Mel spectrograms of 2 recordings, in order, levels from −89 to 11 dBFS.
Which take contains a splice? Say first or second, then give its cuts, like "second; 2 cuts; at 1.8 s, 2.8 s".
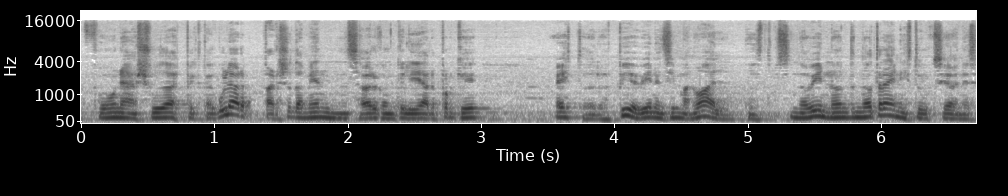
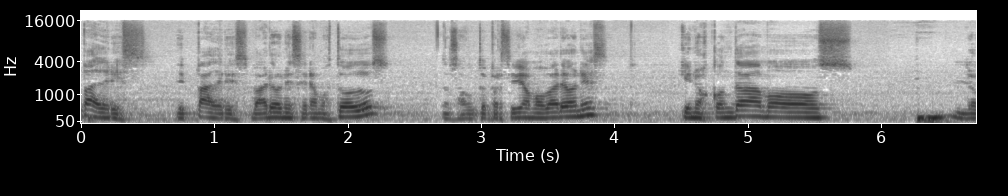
first; 1 cut; at 1.3 s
